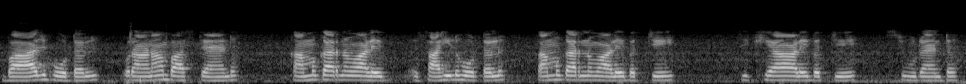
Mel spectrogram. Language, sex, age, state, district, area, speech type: Punjabi, female, 45-60, Punjab, Rupnagar, rural, spontaneous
